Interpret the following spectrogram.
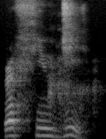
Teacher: Okay, so fu has the longest stress on it in this particular word.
